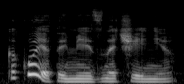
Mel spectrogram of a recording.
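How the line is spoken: Sighing. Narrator (Russian): вздохнула Вера

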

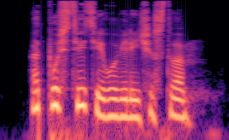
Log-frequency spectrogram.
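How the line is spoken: Quiet. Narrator (Russian): тихо сказал Аранвен

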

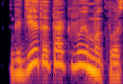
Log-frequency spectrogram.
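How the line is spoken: Angry question. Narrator (Russian): спросил сердито

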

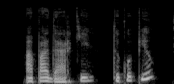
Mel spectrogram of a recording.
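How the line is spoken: Cheerful question. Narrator (Russian): спрашивает весело Миха

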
